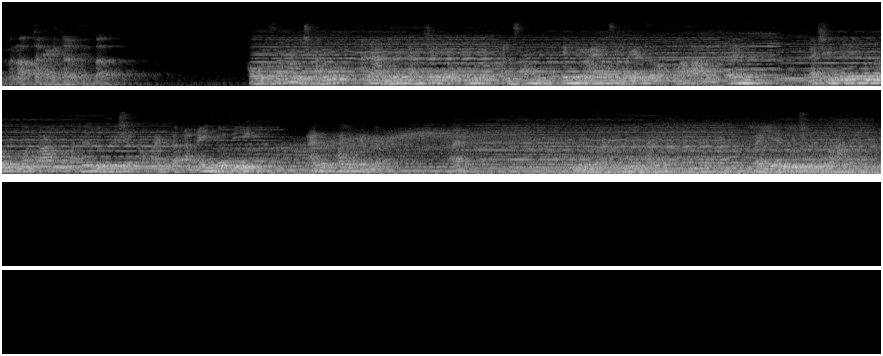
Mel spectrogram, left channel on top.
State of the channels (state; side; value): silent; right; digital silence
